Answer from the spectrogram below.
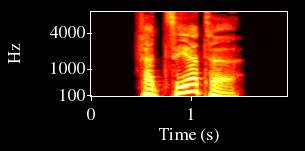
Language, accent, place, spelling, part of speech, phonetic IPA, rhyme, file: German, Germany, Berlin, verzehrte, adjective / verb, [fɛɐ̯ˈt͡seːɐ̯tə], -eːɐ̯tə, De-verzehrte.ogg
- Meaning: inflection of verzehrt: 1. strong/mixed nominative/accusative feminine singular 2. strong nominative/accusative plural 3. weak nominative all-gender singular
